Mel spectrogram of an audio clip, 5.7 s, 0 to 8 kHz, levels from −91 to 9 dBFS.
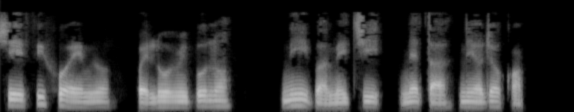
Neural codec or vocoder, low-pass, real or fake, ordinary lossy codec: codec, 24 kHz, 0.9 kbps, WavTokenizer, large speech release; 7.2 kHz; fake; MP3, 24 kbps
